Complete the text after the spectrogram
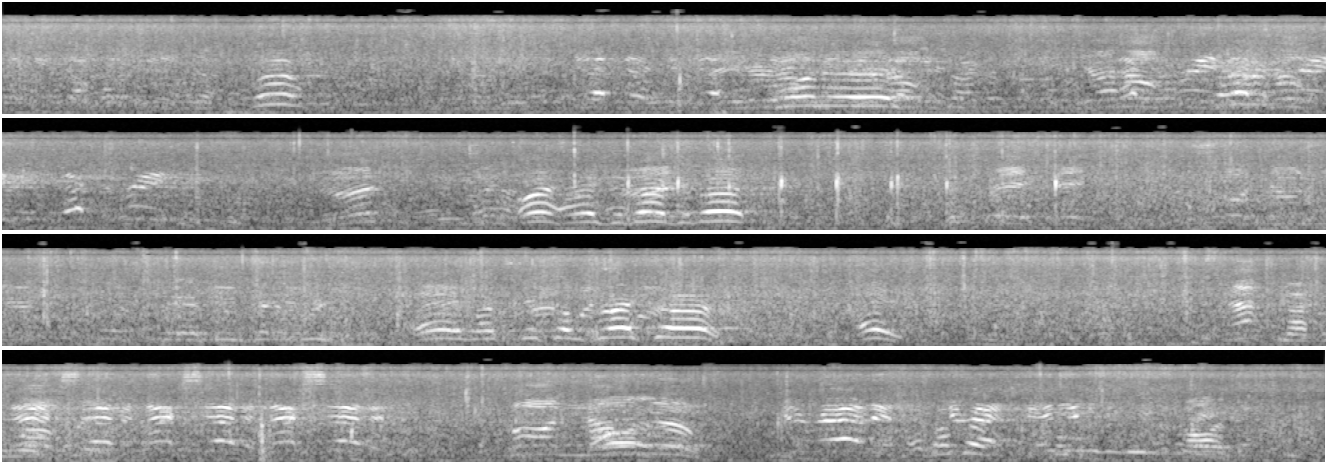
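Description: Players splash and thrash in the water outdoors.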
